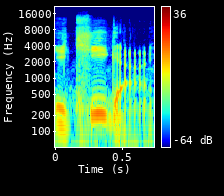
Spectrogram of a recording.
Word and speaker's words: ikigai: Ikigai.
